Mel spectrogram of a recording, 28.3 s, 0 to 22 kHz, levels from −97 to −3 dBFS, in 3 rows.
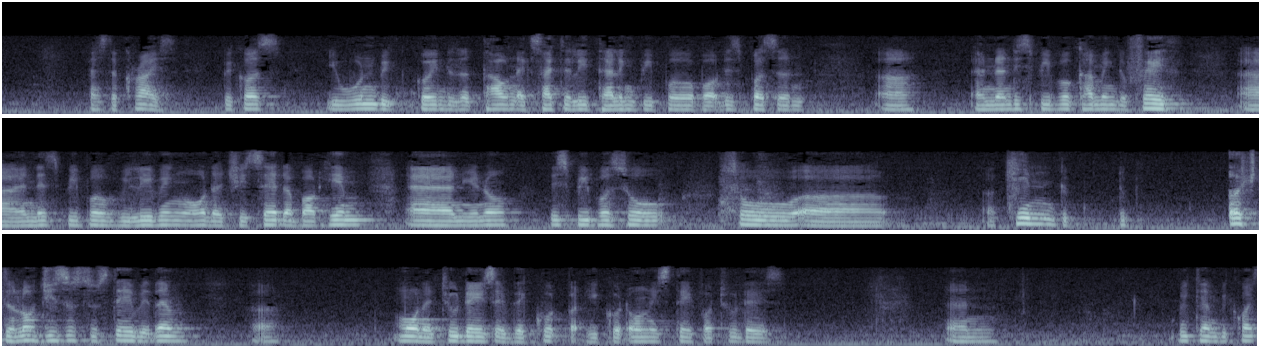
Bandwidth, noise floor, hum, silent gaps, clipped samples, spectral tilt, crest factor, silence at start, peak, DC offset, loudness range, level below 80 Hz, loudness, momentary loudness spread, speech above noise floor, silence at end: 8 kHz; -53 dBFS; none; none; under 0.1%; -6.5 dB/octave; 22 dB; 0 s; -12 dBFS; under 0.1%; 6 LU; -56 dBFS; -32 LUFS; 22 LU; 21 dB; 0 s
